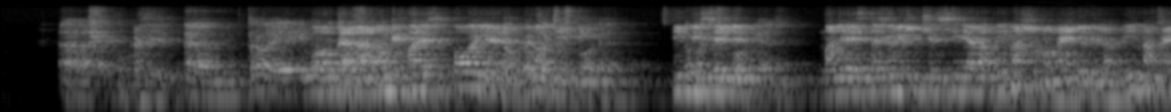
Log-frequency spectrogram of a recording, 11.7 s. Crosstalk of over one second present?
Yes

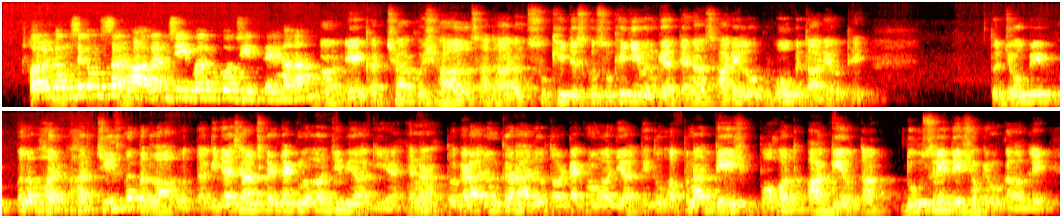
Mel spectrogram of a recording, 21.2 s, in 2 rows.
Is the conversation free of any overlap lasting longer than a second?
No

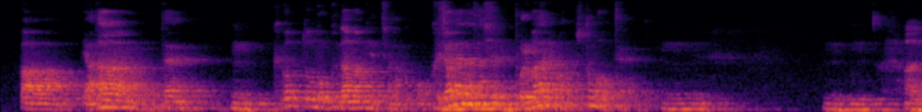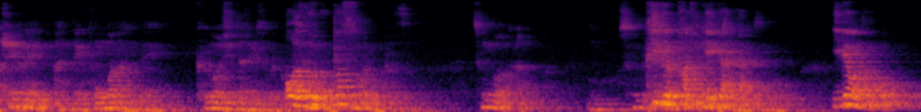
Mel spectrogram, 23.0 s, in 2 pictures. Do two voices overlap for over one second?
Yes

